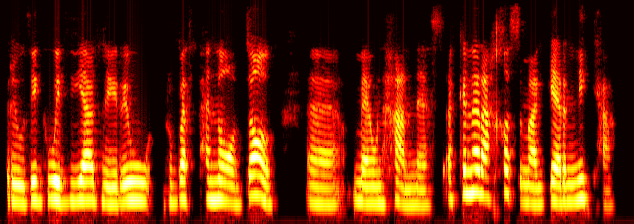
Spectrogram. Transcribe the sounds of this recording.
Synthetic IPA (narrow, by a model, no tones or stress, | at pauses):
rɪwðɪɡwɪðjadnejɾɪwr̥ʊbɛθpʰɛnɔdɔlˠ | əːmɛwnhanɛsa̰kənəɾaχɔsəmaɡɛrnɪkʰa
